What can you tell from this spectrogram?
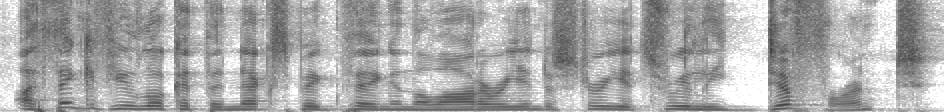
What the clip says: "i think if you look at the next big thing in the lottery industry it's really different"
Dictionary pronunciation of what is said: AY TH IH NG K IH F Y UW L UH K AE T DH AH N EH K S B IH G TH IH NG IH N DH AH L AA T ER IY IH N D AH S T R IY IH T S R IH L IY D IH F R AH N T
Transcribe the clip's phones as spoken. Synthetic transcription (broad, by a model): AY TH IH NG K IH F Y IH L UH K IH T DH AH N EH K S B IH G TH IH NG IH N DH AH L AA T ER IY IH N D AH S T R IY IH T S R IH L IY D IH F R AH N T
